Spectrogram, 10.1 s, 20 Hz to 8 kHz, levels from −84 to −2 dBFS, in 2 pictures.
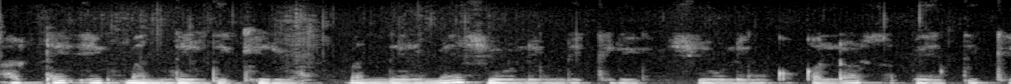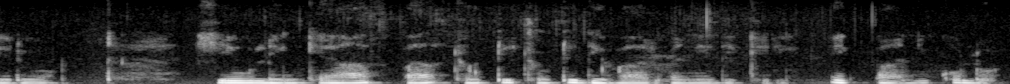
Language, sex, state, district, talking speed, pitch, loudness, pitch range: Rajasthani, female, Rajasthan, Churu, 205 wpm, 165 Hz, -17 LUFS, 160-175 Hz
